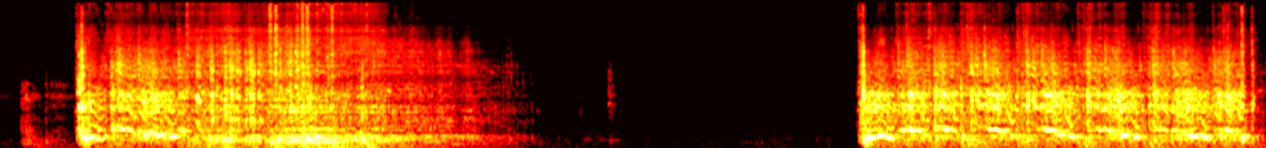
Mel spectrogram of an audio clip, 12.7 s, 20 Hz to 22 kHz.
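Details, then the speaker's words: 1972 GMC tow truck 292 sat 22 years, running off the carb bowl with gas down the throat: cranks, catches briefly, runs a few seconds, dies, fires again unevenly; fuel starvation before fuel pump supply is turned on. "Boy, it wants gas. These 292s are probably thirsty."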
